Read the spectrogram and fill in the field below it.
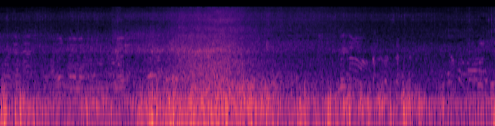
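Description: Water splashes around a man wading beside a boat.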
